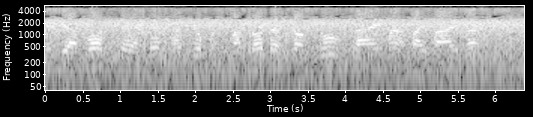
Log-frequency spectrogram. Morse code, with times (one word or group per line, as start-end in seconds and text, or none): none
